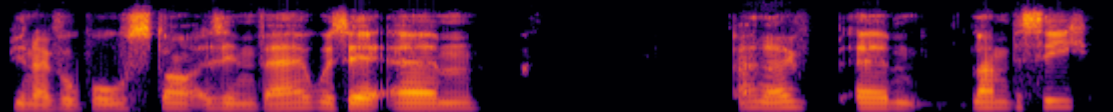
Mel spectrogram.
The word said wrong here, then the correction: Lambikisa: Lambikisa. There we go. – Just think of kiss at the end. Lambikisa.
